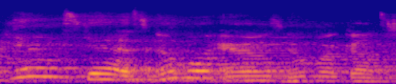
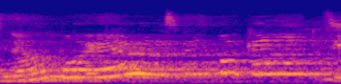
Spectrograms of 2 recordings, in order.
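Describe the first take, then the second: First: Said in the usual way. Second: Rising higher and higher on the last words; a mock line reading climbing way up; line reading, descending. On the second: Shown as a demonstration. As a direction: show him how it should soar. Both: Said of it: "finally she was giving him line reading".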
